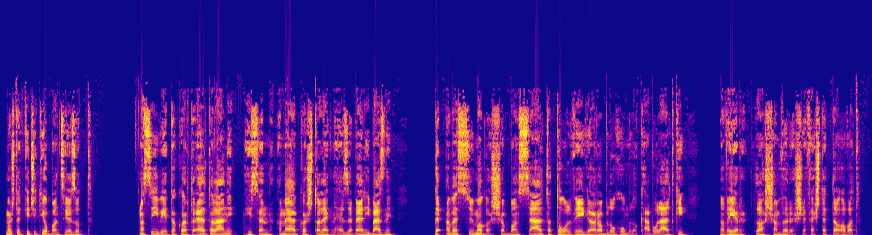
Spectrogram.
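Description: A man reading a fantasy novel aloud in a measured, even storytelling manner. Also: fairly low pitch. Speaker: audiobook narrator. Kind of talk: scripted narration.

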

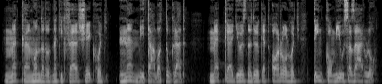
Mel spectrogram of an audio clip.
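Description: A man's voice: on the low side, flat delivery, no room sound, clean studio sound, lightly acted. A man voicing a young Roman centurion who gives urgent orders in an audiobook.

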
